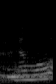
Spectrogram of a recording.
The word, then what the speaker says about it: णमो: अब हम नियमों आ णमो आयरियाणं ॐ का जप करेंगे तौर पर इस बात का ध्यान रखेंगे अगर आप बोल रहे हैं तो नमो नहीं बोलना ण वह बोलना है कि शुद्ध उच्चारण के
